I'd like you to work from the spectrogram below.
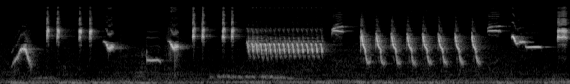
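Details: Common pied myna chattering song: varied whistles, squeaks and sharp clicks, a harsh buzzing rasp, then a rapid even series of about ten short descending chirps.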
